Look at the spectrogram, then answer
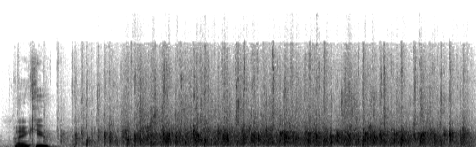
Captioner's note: applause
